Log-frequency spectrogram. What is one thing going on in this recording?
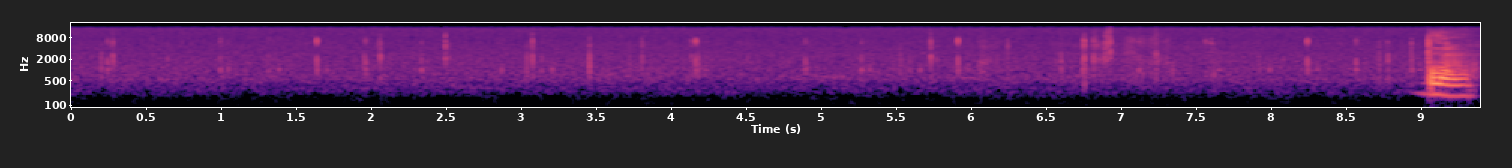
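A video game character's footsteps patter.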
